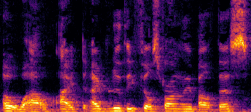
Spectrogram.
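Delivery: ordinary delivery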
